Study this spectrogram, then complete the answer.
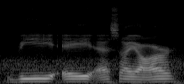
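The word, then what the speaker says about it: Kvasir: sorry it's spelled k v a s i r but it's just you just don't pronounce the k it's just vasir um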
